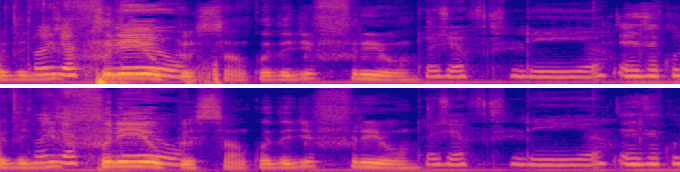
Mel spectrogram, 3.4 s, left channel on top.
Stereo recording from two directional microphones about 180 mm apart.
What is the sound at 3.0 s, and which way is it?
Speech, 35° left (ahead or behind).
